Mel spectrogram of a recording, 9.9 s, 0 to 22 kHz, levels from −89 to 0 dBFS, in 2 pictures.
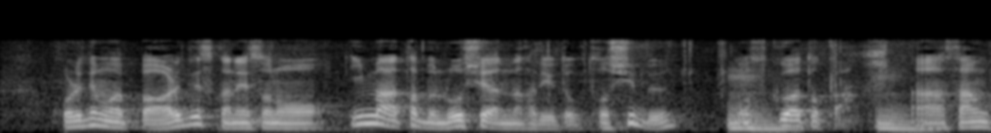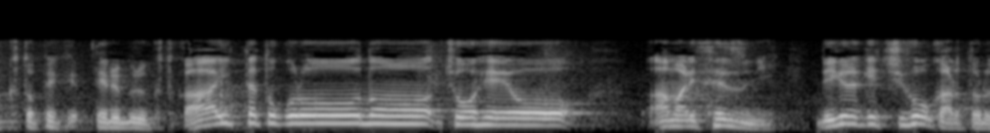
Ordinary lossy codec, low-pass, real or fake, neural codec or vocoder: none; 7.2 kHz; real; none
